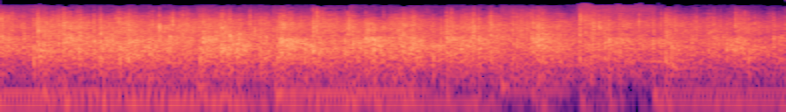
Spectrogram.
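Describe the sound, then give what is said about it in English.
An audience applauds loudly and steadily to welcome a speaker, a dense wash of many hands clapping at once, sustained without pause for the whole stretch, with a faint low hum underneath. “can we have a big round of applause for Pierre Kristiansen?”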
